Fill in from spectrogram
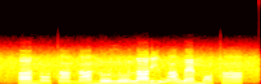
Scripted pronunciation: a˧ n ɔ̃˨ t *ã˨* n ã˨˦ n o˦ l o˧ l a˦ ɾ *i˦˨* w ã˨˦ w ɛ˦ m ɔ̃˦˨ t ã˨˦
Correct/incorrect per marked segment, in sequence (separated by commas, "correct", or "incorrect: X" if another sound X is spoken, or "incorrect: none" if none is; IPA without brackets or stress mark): correct, correct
